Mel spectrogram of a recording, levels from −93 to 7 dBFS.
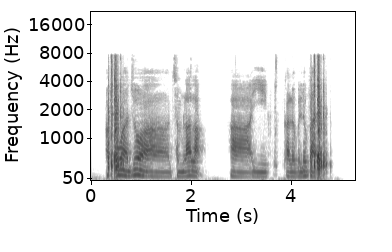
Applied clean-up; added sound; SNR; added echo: neural mask model Resemble Enhance denoiser.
